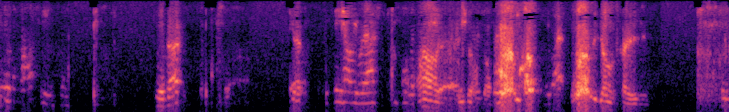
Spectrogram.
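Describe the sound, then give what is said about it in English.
A dog barks at a person in several sharp, uneven bursts, with the loudest barks clustered toward the end, and quieter sounds in the gaps between them. “Girls down on the path looking like this because he's like barking at me.”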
